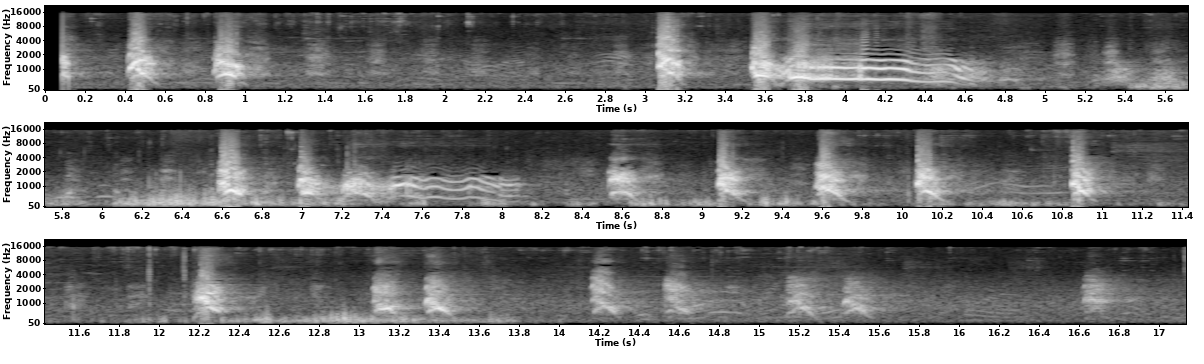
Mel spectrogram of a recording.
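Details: Dog barking during play, sharp loud barks repeated in irregular bursts with a few wavering whine-like yelps and low growls between; a person cheers the dog on and applause is heard.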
